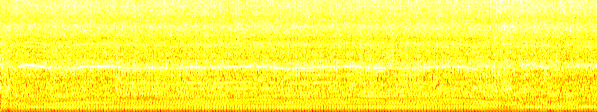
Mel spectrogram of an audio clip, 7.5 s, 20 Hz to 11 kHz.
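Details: Honda GCV160 pressure washer engine after cleaning the carburetor float bowl and main jet, started on first pull with choke on and water flowing; holds a steady, even beat with no surging or hunting, faint music behind. Normal running.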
